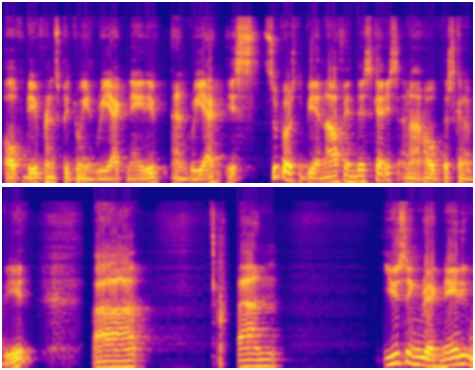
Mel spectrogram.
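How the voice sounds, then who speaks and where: A man's voice: on the low side, fairly bright tone. A man from Finland with a Finnish accent, giving a technical conference talk in a friendly, explaining way with many "uh" fillers. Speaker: conference speaker.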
